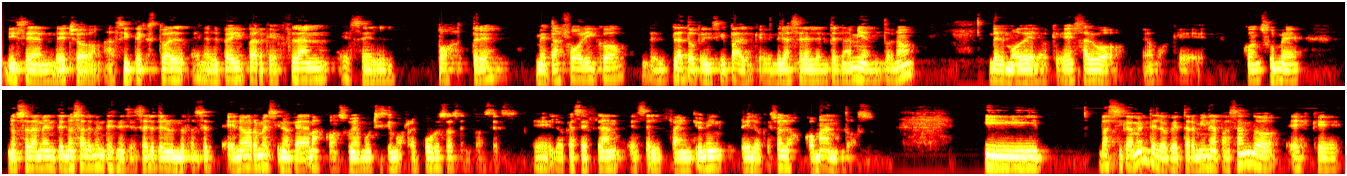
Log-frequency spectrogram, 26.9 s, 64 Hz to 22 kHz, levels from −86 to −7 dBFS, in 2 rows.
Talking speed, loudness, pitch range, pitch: 160 wpm, -17 LUFS, 100-110 Hz, 105 Hz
